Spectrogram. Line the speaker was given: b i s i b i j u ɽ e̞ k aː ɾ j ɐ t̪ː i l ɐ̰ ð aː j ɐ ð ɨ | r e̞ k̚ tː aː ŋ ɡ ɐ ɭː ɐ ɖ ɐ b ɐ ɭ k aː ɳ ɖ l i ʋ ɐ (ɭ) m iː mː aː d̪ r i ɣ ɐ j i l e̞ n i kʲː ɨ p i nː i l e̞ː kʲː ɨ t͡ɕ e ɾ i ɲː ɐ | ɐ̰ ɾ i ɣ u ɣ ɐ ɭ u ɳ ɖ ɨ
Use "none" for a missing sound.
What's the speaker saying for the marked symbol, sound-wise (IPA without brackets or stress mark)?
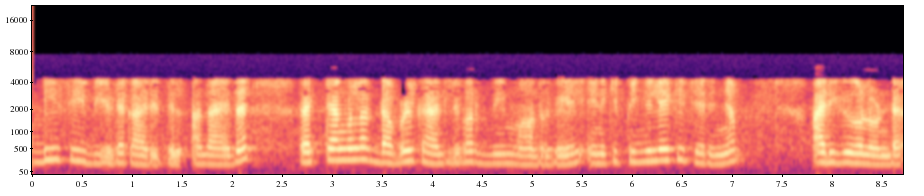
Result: r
